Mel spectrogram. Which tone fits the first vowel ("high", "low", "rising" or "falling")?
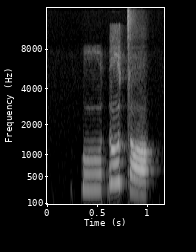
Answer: low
